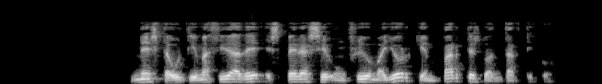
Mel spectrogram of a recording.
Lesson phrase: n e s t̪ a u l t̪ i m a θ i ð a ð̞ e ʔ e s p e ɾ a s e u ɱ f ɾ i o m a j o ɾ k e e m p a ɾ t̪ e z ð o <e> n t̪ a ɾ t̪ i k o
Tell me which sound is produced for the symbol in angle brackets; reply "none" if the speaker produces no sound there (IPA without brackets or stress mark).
a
